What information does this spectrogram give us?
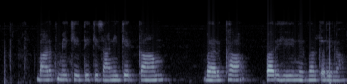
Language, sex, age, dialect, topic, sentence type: Bhojpuri, female, 25-30, Southern / Standard, agriculture, statement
